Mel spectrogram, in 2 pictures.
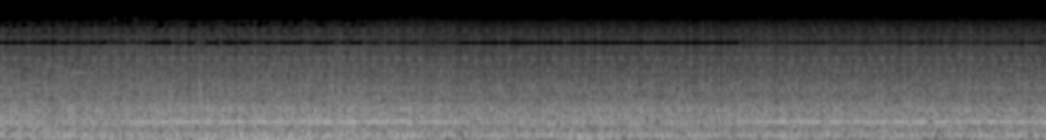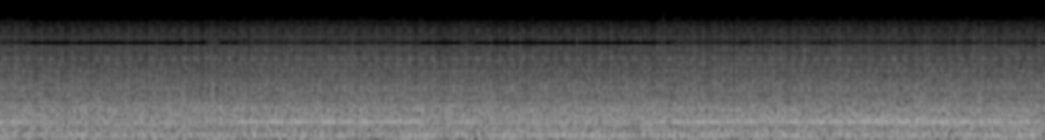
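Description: A hydraulic crane arm whines as it moves in bursts.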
